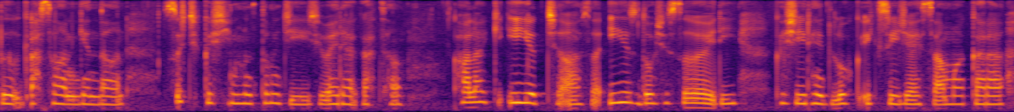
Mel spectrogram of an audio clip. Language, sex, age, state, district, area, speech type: Kashmiri, female, 18-30, Jammu and Kashmir, Bandipora, urban, spontaneous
